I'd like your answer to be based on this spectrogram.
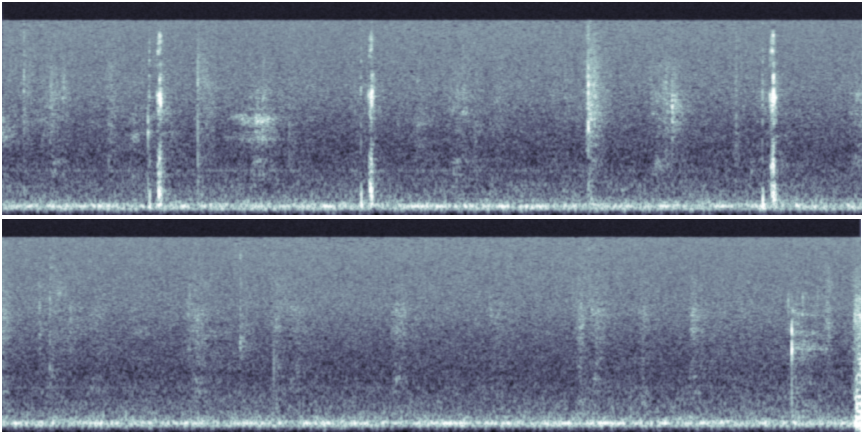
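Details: Puppy hiccups: faint, sharp hiccup clicks at irregular intervals, about five over seventeen seconds, against steady room hiss.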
